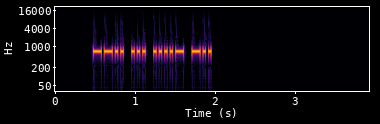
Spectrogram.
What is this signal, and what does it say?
Morse code, heard as a keyed tone, about 36 wpm, 700 Hz. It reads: ZS4D
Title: DXCC-100 Call Signs - 4 Characters - Repeated 3x - 35wpm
